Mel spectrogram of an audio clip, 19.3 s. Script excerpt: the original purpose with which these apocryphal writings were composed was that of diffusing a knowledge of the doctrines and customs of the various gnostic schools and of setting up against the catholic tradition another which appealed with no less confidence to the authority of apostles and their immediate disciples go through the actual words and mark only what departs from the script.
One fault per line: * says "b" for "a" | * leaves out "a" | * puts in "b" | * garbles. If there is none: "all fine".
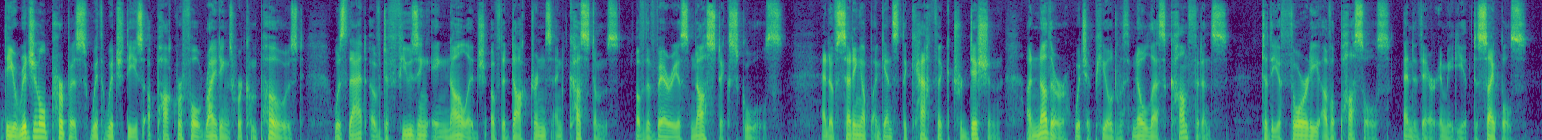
all fine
